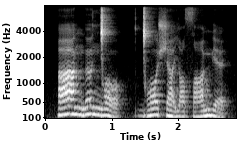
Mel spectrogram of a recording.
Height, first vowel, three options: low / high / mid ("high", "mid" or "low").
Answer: low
